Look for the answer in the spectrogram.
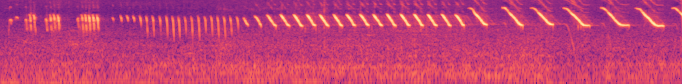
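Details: European goldfinch song: a few short bursts, then a soft rapid trill building into loud, regularly repeated falling notes that slow into longer spaced whistles.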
